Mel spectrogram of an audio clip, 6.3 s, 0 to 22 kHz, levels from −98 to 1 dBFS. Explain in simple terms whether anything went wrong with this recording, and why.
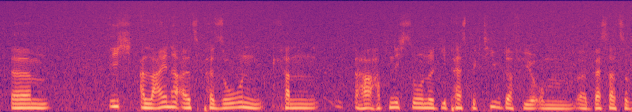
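Nothing went wrong here; the faint room noise sits well below the speech and comes from the room itself, not from any failure in the system.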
